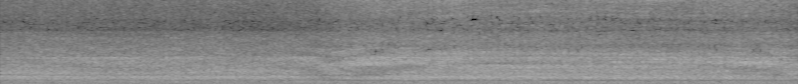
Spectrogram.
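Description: A steady engine drone with a dense hiss over it, running evenly without change.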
